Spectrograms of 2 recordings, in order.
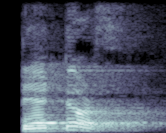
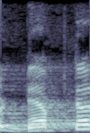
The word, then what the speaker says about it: debtor: डेटर्स, पहली बात तो स्पेलिंग क्या है, DEBTORS, तो हम इसको डेप्टर नहीं बोलते, इसको बोलते हैं डेटर, बी साइलेंट है, ठीक है।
